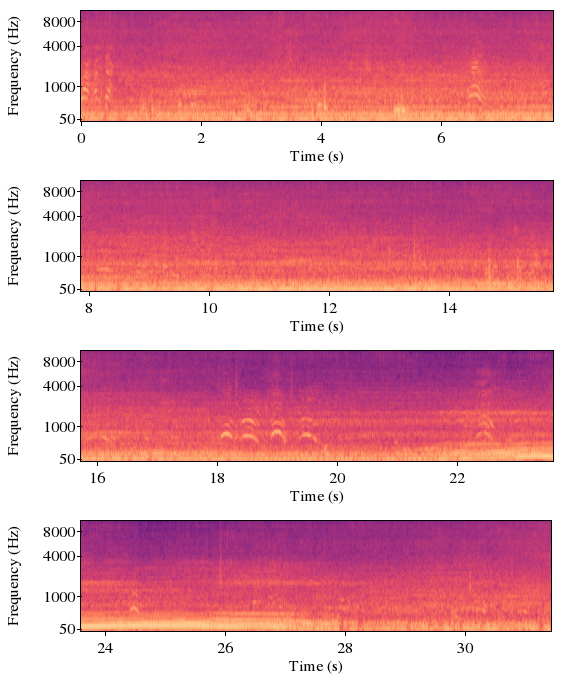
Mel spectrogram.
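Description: Fishing boat's inboard engine idling steadily. From about two-thirds of the way in, a louder engine note swells for several seconds, rising then falling in pitch as it is throttled up and back down.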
